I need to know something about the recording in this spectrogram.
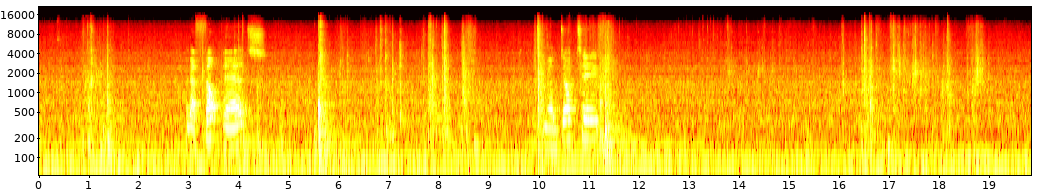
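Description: Objects clatter and knock on a workbench.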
